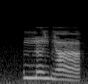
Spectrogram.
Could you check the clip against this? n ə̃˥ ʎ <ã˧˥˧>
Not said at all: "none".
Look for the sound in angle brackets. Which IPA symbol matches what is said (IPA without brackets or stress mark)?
ã˧˩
